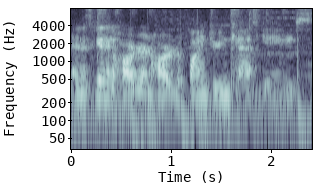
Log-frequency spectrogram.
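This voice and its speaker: Clear music plays in the background. A man talks at a very fast pace. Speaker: reseller showing a haul. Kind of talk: casual vlog chat. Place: home room.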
